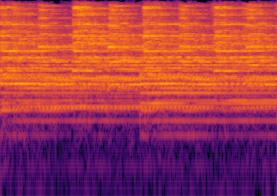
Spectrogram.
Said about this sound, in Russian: На колокольне звонарь начинает звонить в колокола.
